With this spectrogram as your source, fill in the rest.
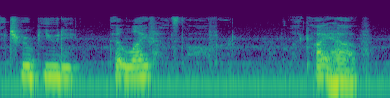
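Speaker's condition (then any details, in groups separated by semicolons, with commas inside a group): ALS; struggles to breathe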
